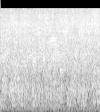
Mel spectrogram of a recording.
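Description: Water pouring steadily: an even rushing hiss.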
